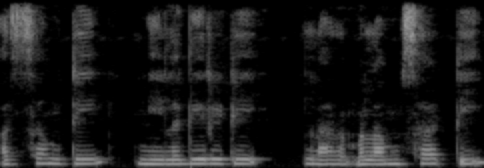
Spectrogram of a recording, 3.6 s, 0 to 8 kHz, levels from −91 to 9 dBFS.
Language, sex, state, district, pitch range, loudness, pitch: Telugu, female, Telangana, Karimnagar, 200-220 Hz, -33 LUFS, 215 Hz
